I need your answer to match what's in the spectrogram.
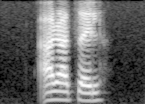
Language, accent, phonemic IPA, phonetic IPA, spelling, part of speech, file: Armenian, Eastern Armenian, /ɑɾɑˈt͡sel/, [ɑɾɑt͡sél], արածել, verb, Hy-արածել.ogg
- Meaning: 1. to graze, to pasture, to browse 2. to pasture, to feed (to take animals out to graze)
